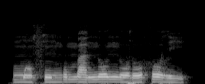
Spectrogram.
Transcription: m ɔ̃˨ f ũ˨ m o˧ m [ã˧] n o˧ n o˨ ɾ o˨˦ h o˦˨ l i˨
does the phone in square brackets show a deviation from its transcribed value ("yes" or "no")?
yes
